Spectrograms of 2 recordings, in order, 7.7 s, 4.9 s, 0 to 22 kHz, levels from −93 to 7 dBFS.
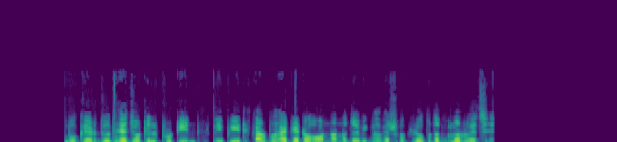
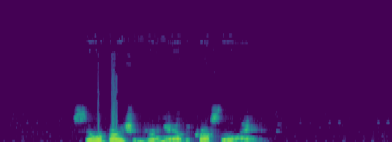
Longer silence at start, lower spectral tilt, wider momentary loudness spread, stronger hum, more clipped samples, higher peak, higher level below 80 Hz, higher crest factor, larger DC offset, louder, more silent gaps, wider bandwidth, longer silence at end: second, 0.8 s vs 0.95 s; about the same, -8 dB/octave vs -9 dB/octave; about the same, 13 LU vs 13 LU; neither; neither; about the same, 0 dBFS vs 0 dBFS; first, -50 dBFS vs -62 dBFS; about the same, 20 dB vs 18 dB; neither; second, -20 LUFS vs -16 LUFS; first, 2.61-2.66 s vs none; about the same, 5.8 kHz vs 5.6 kHz; second, 1.55 s vs 1.7 s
